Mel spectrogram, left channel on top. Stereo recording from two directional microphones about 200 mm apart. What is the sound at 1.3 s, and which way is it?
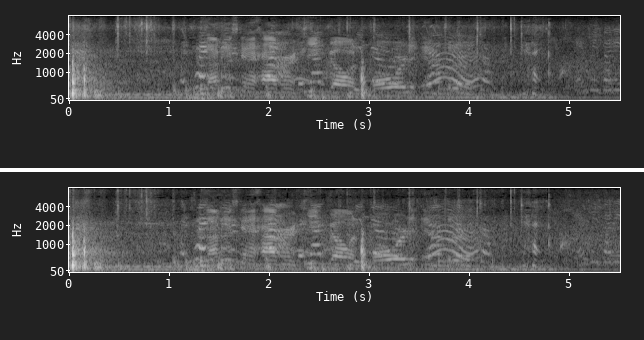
Speech, 50° right (ahead or behind).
